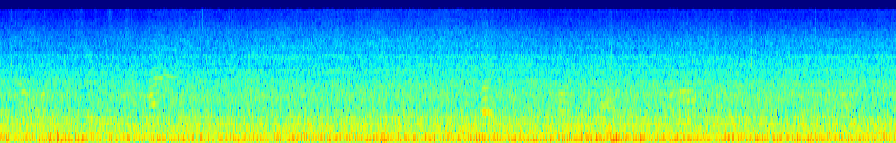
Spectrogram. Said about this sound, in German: Also wenn ihr ein lautes Rauschen hört, ein lautes, fast konstantes Rauschen, dann ist das der Atlantik. Nee, die Ostsee. Sehr hohe Wellen.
